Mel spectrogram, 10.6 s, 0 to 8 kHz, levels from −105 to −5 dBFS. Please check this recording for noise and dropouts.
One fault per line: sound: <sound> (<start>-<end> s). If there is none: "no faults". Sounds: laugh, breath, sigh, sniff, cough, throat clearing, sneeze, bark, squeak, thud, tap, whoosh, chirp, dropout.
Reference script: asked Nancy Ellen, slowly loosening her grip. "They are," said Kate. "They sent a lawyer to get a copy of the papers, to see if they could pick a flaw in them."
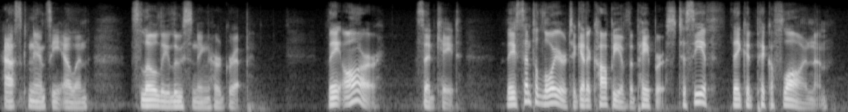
no faults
